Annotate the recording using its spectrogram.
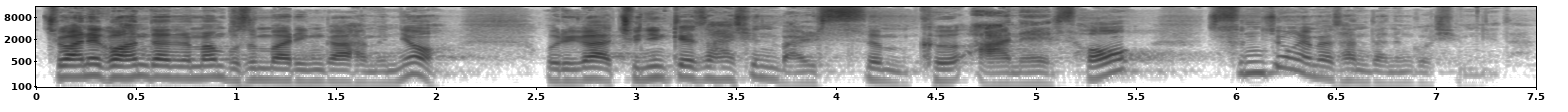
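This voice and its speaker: Male pastor with a slightly high voice, preaching in a chatty, humorous style, long church-hall echo. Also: animated, fairly quick, a bit bright. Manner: conversational preaching with rhetorical questions and humor. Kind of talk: sermon.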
